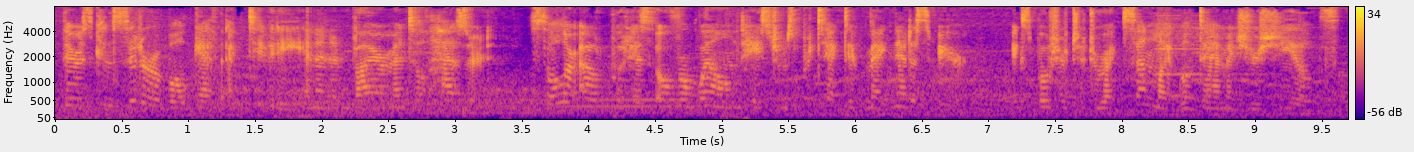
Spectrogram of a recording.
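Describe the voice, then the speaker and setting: A woman's voice: low-pitched, steady tone, brisk, over music, lightly acted. A woman playing a composed officer who gives a formal, precise and factual mission briefing in a video game. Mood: businesslike.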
